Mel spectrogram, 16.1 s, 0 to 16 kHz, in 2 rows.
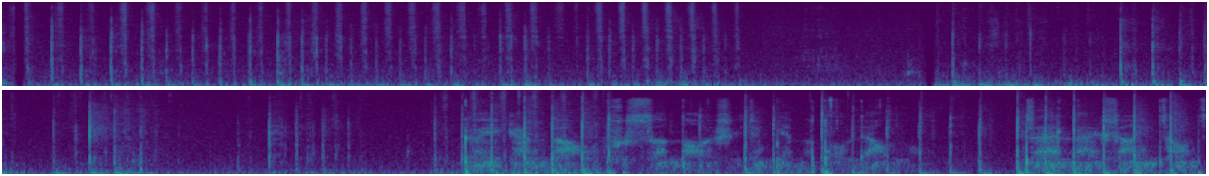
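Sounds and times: makeup puff patting: 6.3 - 16.0.

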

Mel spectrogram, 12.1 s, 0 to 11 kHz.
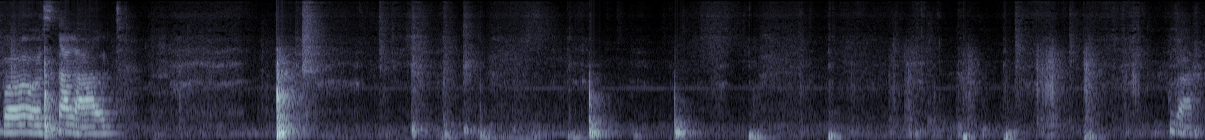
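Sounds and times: rolling pin knocking on board: 2.8 - 3.2, 4.1 - 8.5.

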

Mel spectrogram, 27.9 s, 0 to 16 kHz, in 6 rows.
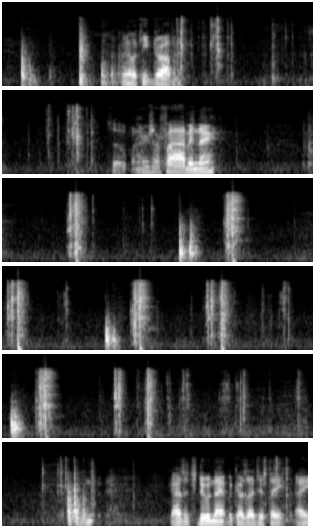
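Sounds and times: shotgun slide clacking: 2.6 - 3.6, 5.3 - 6.1, 10.3 - 10.8, 12.6 - 13.0, 14.0 - 15.0, 15.9 - 18.4, 19.1 - 19.5, 20.3 - 22.4.

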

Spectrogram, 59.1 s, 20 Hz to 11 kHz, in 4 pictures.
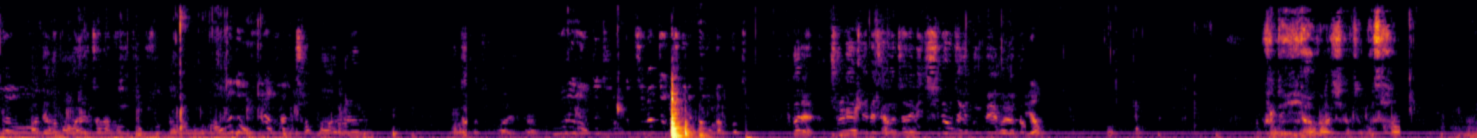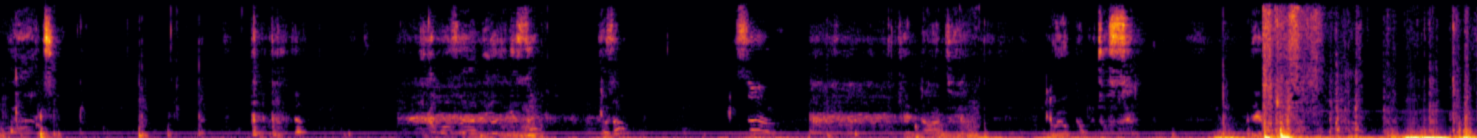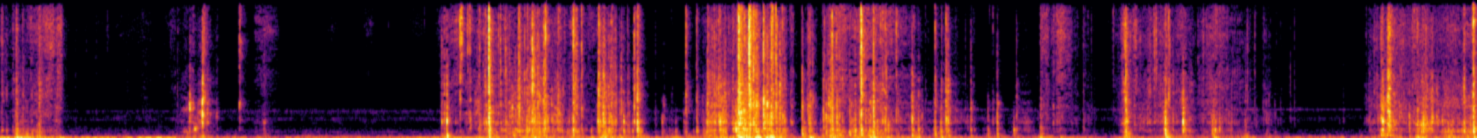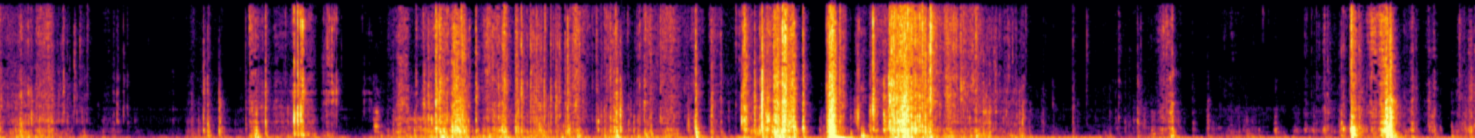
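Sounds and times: plastic packaging crinkling: 33.8 - 42.6, 43.2 - 56.4, 57.3 - 59.0.

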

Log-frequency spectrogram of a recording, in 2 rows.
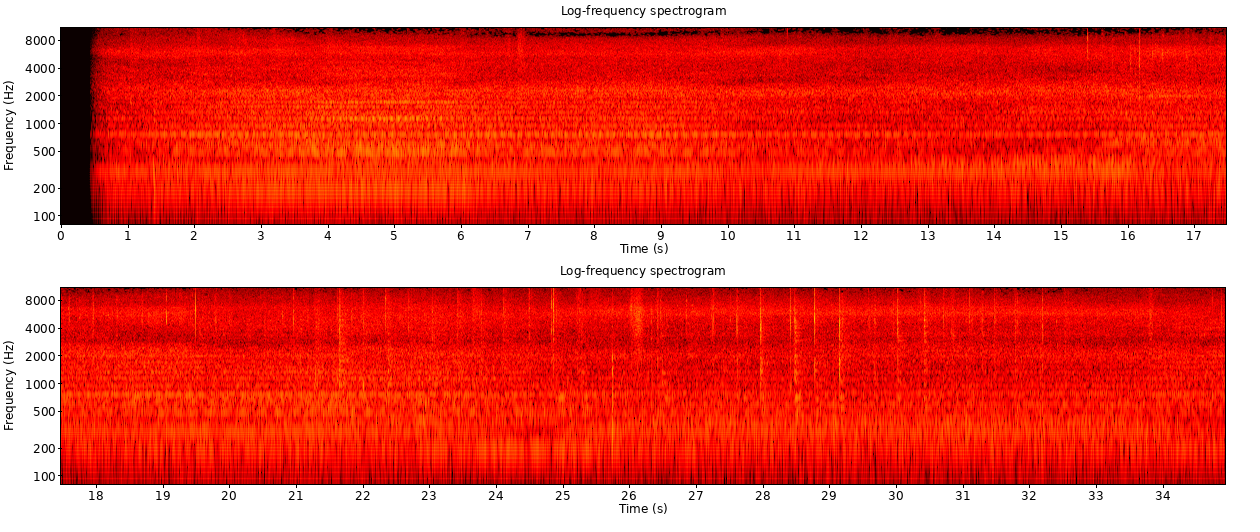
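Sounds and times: feeder machine motor hum: 0.5 - 34.9
sharp clicks of cartons feeding: 20.9 - 32.6.

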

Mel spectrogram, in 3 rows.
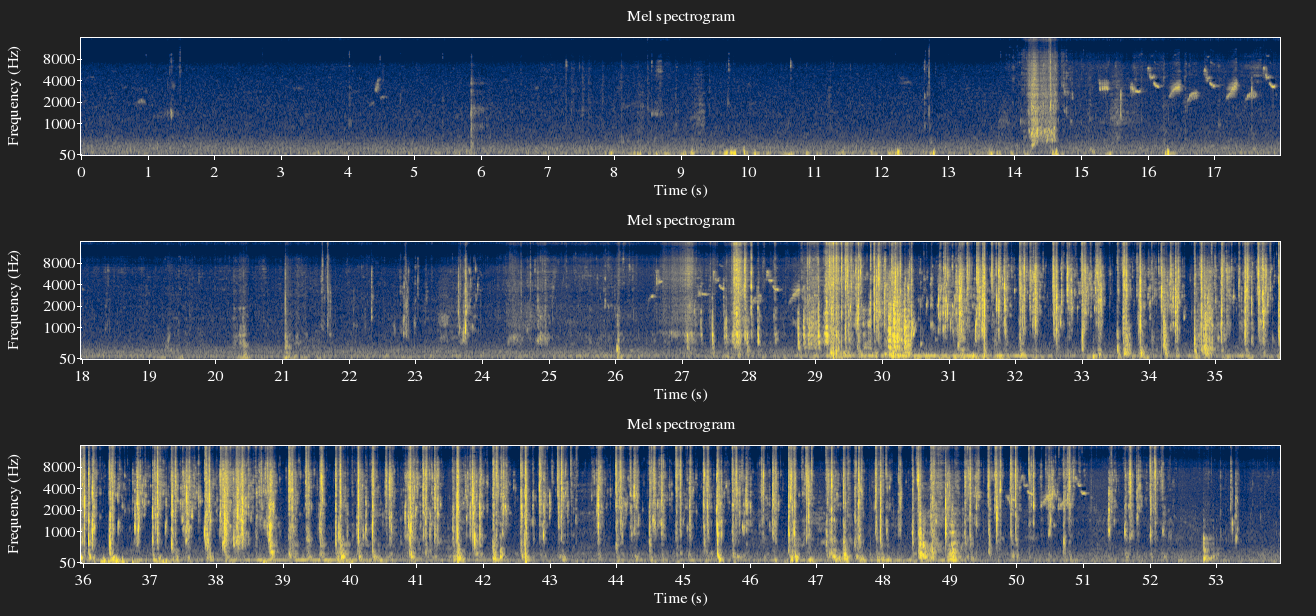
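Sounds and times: fish flapping in shallow water: 14.0 - 16.5, 20.2 - 53.8.

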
